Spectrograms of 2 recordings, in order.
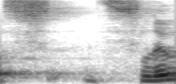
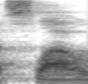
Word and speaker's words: slough: So, slooh is the word that I grew up with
